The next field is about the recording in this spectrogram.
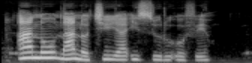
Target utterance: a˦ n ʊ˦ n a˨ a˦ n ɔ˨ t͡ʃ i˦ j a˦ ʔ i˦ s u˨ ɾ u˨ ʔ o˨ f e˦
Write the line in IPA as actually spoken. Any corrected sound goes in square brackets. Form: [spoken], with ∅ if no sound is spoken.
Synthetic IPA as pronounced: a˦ n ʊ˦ n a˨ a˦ n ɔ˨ t͡ʃ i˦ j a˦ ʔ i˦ s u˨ ɾ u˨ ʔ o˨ f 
